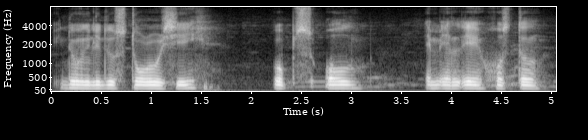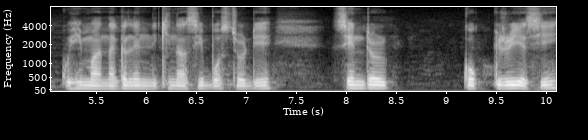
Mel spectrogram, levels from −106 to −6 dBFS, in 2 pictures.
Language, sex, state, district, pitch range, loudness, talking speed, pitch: Nagamese, male, Nagaland, Kohima, 105-115 Hz, -19 LUFS, 115 wpm, 110 Hz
